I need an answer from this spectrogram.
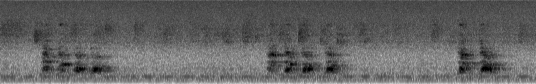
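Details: Dog next door barking continuously, heard indoors through closed windows while laundry is folded; three muffled clusters of rapid barks, two to four barks each, separated by quiet gaps, with a faint constant background hum.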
